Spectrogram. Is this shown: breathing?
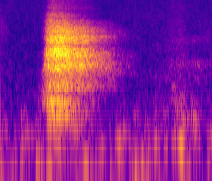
yes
